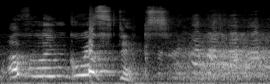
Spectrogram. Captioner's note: laughter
